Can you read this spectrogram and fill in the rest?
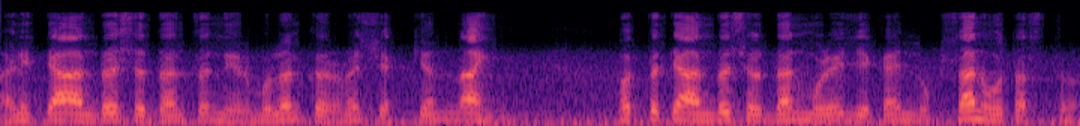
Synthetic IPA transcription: aɽ̃it̪jaənd̪ʱəɕəd̪ʱːant͡səniɾmulənkəɾɳəɕəkjənaɦi | fək̚t̪ət̪jaənd̪ʱəɕɾəd̪ʱːamːuɭed͡ʑekajnuksanɦot̪əst̪ə̰

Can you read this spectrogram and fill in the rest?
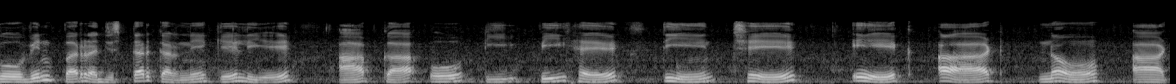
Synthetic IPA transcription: ɡoːʋɪnpɐɾːed͡ʒɪsʈəɾkɐɾnekelie | aːpkaoːʈipiɦɛː | t̪iːnt͡ʃʰeː | eːk | aːʈʰ | nɔː | aːʈ̚ʰ

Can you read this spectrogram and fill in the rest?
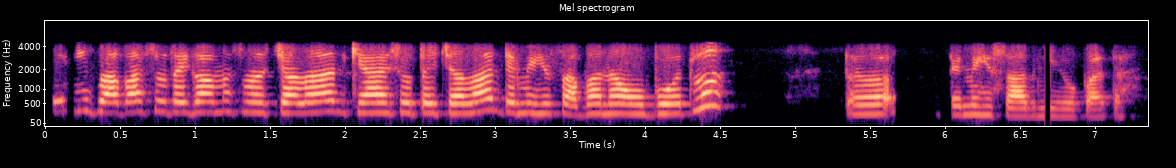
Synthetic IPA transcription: t̪emĩɦisaːbaːsot̪ɐjɡamɐsmɐzt͡ʃɐlaːnkʲaasot̪ɐit͡ʃɐlaːnt̪emiɦisaːbanaoboːt̪la | t̪ə | t̪emeɦisaːbnijopat̪a

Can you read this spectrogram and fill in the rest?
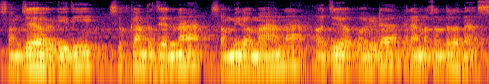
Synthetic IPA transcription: sʌnd͡ʒɔjʌɡiɾi | sukːant̪ɔd͡ʒenːasʌmiɾʌmaɦanaːd͡ʒɔjɔpɔɾiɽaɾamɔt͡ʃɔnd̪ɾɔd̪as

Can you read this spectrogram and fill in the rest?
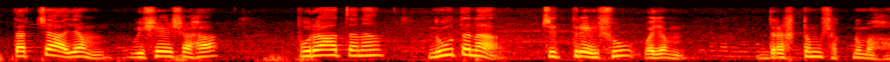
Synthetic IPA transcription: t̪ɐtːʃaːjɐmʋiʃeːʂɐɦɐ̆ | puɾaːt̪ɐnɐ | nuːt̪ɐnɐ | t͡ʃit̪ɾeːʂuʋɐjɐm | d̪ɾɐʂʈumʃɐk̚numɐɦɐ̆

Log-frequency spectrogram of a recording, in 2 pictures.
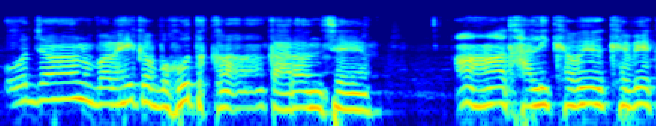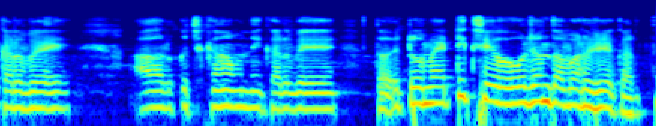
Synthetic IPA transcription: od͡ʒənbəɾəikebəɦut̪kaɾənt͡ʃʰe | əɦãkʰalikʰebekʰebekəɾbe | ɔːɾkit͡ʃʰkamnɛikəɾbe | t̪ɔoʈomɛʈiksʰeod͡ʒənt̪ɔbəɽ̤bekəɾt̪

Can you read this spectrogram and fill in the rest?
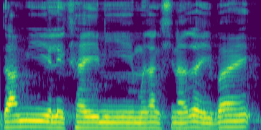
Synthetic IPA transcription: ɡamielek̚sajnimɯzaŋsinazajbaj

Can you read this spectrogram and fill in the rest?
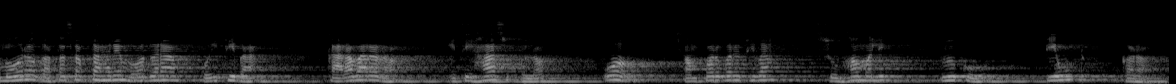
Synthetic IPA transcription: moɾɔɡɔt̪ɔsɔp̚t̪aɦɔɾemod̪waɾahojt̪ʰiba | kaɾɔbaɾɔɾɔit̪iɦasɔkʰulɔ | o | sɔmpɔɾkɔɾɔt̪ʰiba | subʱɔmɔlik | ŋkupiwʈkɔɾɔ̰

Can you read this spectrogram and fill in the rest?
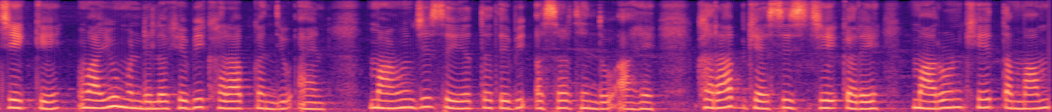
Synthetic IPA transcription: d͡ʑeːke | ʋaːjũmɐ̃ɳɖɪlə̆kʰeːbɪxɐɾaːbkɐ̃nd̪ijũʔɐ̃ɦɪnɪ̆ | maːɳ̤unɪ̆d͡ʑeːsɪɦət̪t̪ebɪɐsəɾt̪ʰĩːn̆d̪o̰ʔa̰ːɦe | xɐɾaːbɡɛːsɪsd͡ʑeːkɐɾe | maːɾunɪ̆kʰeːt̪ɐmaːm

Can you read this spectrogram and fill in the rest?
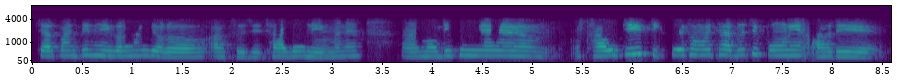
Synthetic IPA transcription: t͡ʃaɾpãt͡ʃd̪inɦejɡɔland͡ʒɔɾɔasut͡ʃʰit͡ʃʰaɖunijmanemeɖisinːe | kʰaut͡ʃʰiʈikesɔmɔjt͡ʃʰaɖut͡ʃʰipuɽ̃ia̰ɾe

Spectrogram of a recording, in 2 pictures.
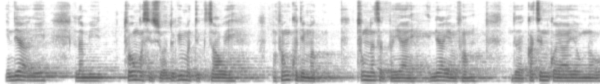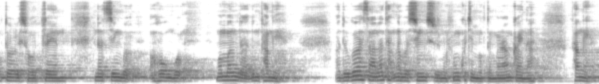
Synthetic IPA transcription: indijaɡilɐmbitʰoŋɐsisuɐduɡimɐtik̚t͡ʃawi | mɐpʰɐmkʰudimɐk̚ | tʰuŋnɐt͡ʃɐt̚pɐjajindijaɡimɐpʰɐm | dɐkɐt͡ʃinkojajawnɐok̚toɾisotɾenːɐt͡ʃiŋbɐɐɦoŋbɐmɐmɐldɐːdumpʰɐŋi | ɐduɡɐsanɐtʰak̚nɐbɐsiŋsiɾumɐpʰɐmkʰudimɐk̚tɐmɐɾaŋkajnɐpʰɐŋi

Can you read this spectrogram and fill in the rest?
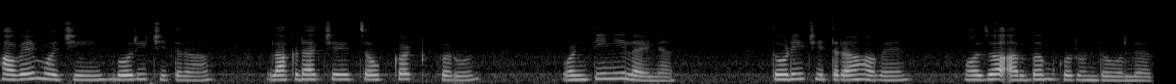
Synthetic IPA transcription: həʋemɔd͡ʑĩboɾit͡ɕit̪ɾã | lakɽat͡ɕet͡səwkəʈkəɾuːn | ʋəɳʈiniːlajljat̪̚ | t̪ːoɽĩt͡ɕit̪ɾãɦəʋen | mɔd͡zʋaʔalbəmkəɾuːnd̪eʋəljat̪

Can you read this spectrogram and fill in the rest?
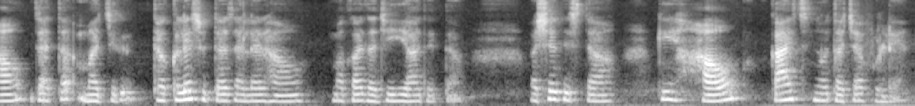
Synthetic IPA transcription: ɦãwd͡zat̪amad͡ʑet̪ʰəklẽsud̪ʱːad͡zaljaɾɦãw | məkad͡z̪ad͡ʑijad̪jɛt̪a | əɕẽd̪ist̪akihãwkãjt͡snot̪at͡ɕafuɽɖẽ

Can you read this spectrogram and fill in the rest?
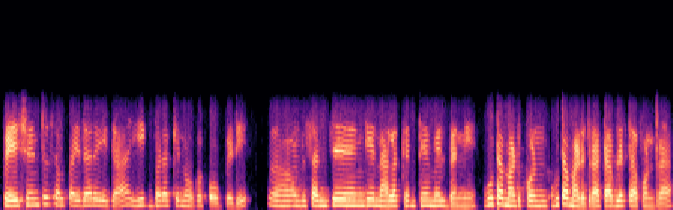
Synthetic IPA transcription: peːʂeɳʈusʋɐlpɐid̪aːɾeiːɡɐiːɡ̚bɐɾɐkːenːɦoːɡoːkoːɡ̚be̞ːɽi | ond̪usɐɲd͡ʒɛjɐŋɡe̞naːlɐkːɐɳʈeme̞ːlbɐnːiɦuːʈɐmaːɽkoɳɦuːʈɐmaːɽid̪ɾaʈaːbleʈt̪aːkoɳɖɾa

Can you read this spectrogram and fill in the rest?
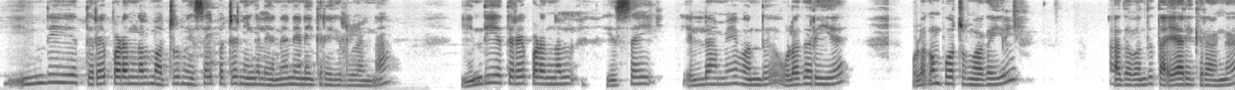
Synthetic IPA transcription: ɪ̰nd̪ɪjɐt̪ɪɾɐɪpːɐɽɐŋɡɐɭmɐʈrɯmɪsɐɪpːɐʈrɯniːŋɡɐɭɛnːɐnɪnɐɪkːɪriːɣɪɾɣɭɐnːaː | ɪnd̪ɪjɐt̪ɪɾɐɪpːɐɽɐŋɡɐɭ | ɪsɐɪ | ɛ̰lːaːmeːʋɐnd̪ɯʊ̰ɭɐɣɐɾɪjɐ | ʊ̰lɐ̰ɣɐmpoːʈrɯmʋɐɣɐjɪl | ɐðɐʋɐnd̪ɯt̪ɐ̰jaːɾɪkːɪɾaːŋɡɐ

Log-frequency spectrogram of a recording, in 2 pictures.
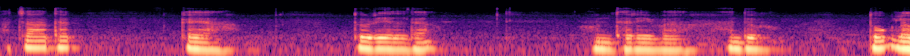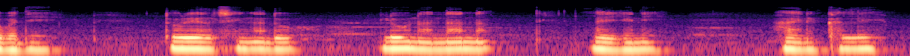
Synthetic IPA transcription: ɐt͡ʃatʰɐk̚ː | ɐja | tuɾeldɐ | huntʰɐɾibɐː | du | tɔk̚lɐbɐdi | tuɾelsiŋɐdu | lunɐnanːɐ | lɐjɡɐni | hajnɐkʰɐlːi

